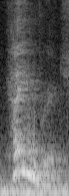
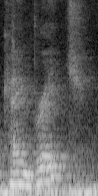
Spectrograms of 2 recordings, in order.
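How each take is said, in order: First: The stress is on the first syllable. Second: The stress is on the second syllable. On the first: The speaker calls it right. "the qualifier is usually stressed and the generic usually unstressed" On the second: The speaker calls it wrong. "You don't say Oxford or Cambridge. That would sound strange"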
